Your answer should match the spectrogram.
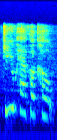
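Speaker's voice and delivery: high-pitched imitation of a mother's question. Mother confronting her daughter on the stairs, sternly questioning.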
